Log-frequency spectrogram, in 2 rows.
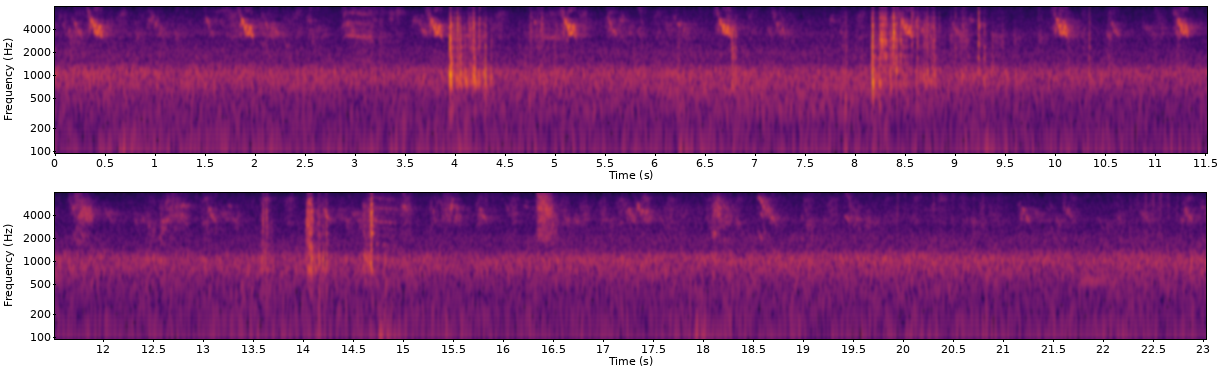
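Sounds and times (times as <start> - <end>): small birds chirping: 0.0 - 23.0
birds pecking on feeder tray: 3.3 - 11.3, 12.6 - 15.5.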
